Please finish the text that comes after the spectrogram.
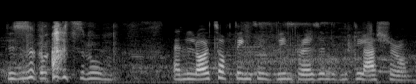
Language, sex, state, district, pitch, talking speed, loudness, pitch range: English, female, Haryana, Rohtak, 250 Hz, 215 wpm, -22 LUFS, 230-270 Hz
